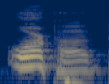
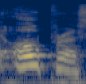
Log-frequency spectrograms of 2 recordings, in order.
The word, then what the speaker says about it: Orpah: I should mention, I think it's the case that famous television celebrity Oprah was actually named for Orpah, but her mother misspelled it, mispronounced it. And so if I say Oprah sometime instead of Orpah, that's why.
